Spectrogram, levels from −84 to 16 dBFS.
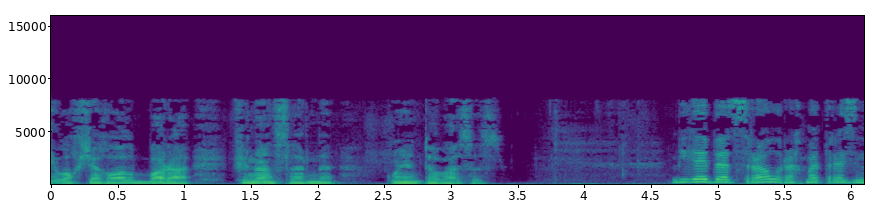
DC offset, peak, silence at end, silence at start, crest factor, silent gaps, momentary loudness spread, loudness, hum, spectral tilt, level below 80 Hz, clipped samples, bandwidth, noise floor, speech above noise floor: under 0.1%; -4 dBFS; 0 s; 0 s; 18 dB; none; 11 LU; -20 LUFS; none; -6 dB/octave; -42 dBFS; under 0.1%; 8.6 kHz; -44 dBFS; 24 dB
